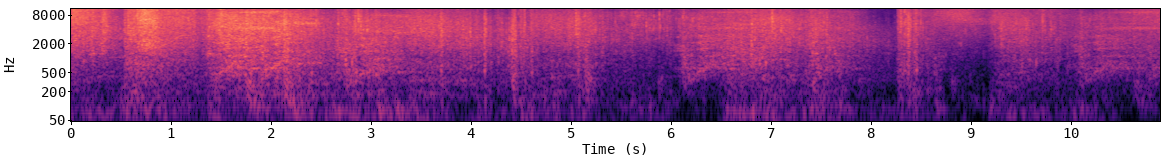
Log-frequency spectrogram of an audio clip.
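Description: A monstrous creature roars and shrieks.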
